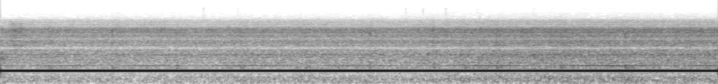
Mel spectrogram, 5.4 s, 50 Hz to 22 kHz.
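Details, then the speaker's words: Xeikon 5000/6000 drum refinishing machine, recently repaired with new belts and gears: loud, pure, steady tuning-fork-like ring as the sanding pad crosses the drum removing fused yellow toner, normal; occurs on some passes, not all. "But as I come across like this, sometimes the machine will start making that terrible sound, sometimes it won't. And here comes that noise. It's like a tuning fork."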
